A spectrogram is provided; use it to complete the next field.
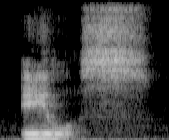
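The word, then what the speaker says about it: Allas: try to pronounce it a l l a s Alice Alis I'll call him Alis because Alice makes him sound like a girl which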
